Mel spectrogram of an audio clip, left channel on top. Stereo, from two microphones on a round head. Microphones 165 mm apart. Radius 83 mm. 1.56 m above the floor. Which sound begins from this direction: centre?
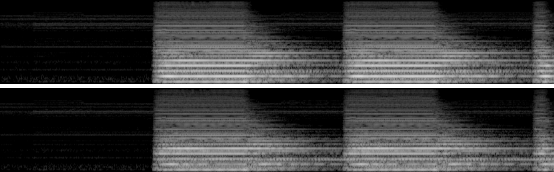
An alarm, at 1.5 s.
